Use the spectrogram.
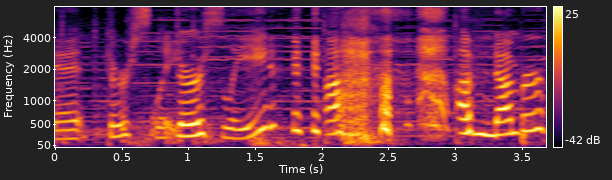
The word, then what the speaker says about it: Dursley: Okay, I actually don't know how to pronounce the name. How would you say it? Dursley.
